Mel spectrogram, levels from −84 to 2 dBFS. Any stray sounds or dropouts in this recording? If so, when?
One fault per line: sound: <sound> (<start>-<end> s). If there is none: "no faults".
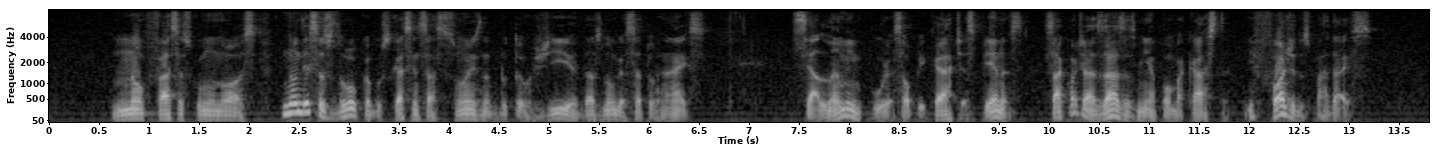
no faults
